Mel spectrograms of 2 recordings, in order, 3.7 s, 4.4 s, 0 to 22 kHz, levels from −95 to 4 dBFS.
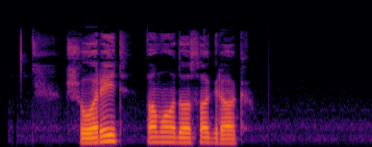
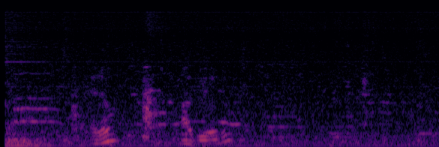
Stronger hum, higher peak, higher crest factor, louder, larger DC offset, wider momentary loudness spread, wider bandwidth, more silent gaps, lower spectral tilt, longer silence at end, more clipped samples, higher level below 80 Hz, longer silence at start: neither; first, -8 dBFS vs -40 dBFS; about the same, 20 dB vs 20 dB; first, -25 LUFS vs -60 LUFS; neither; second, 9 LU vs 13 LU; second, 9.2 kHz vs 16.5 kHz; neither; about the same, -6.5 dB/octave vs -5.5 dB/octave; first, 1.35 s vs 0 s; neither; about the same, -76 dBFS vs -72 dBFS; first, 0.65 s vs 0.05 s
